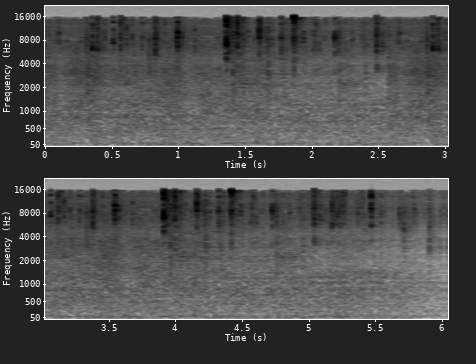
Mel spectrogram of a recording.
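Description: Faint fire crackling: scattered soft ticks over a low hiss.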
